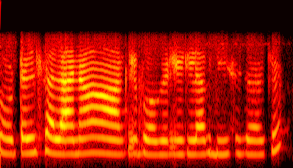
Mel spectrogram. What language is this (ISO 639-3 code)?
mai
